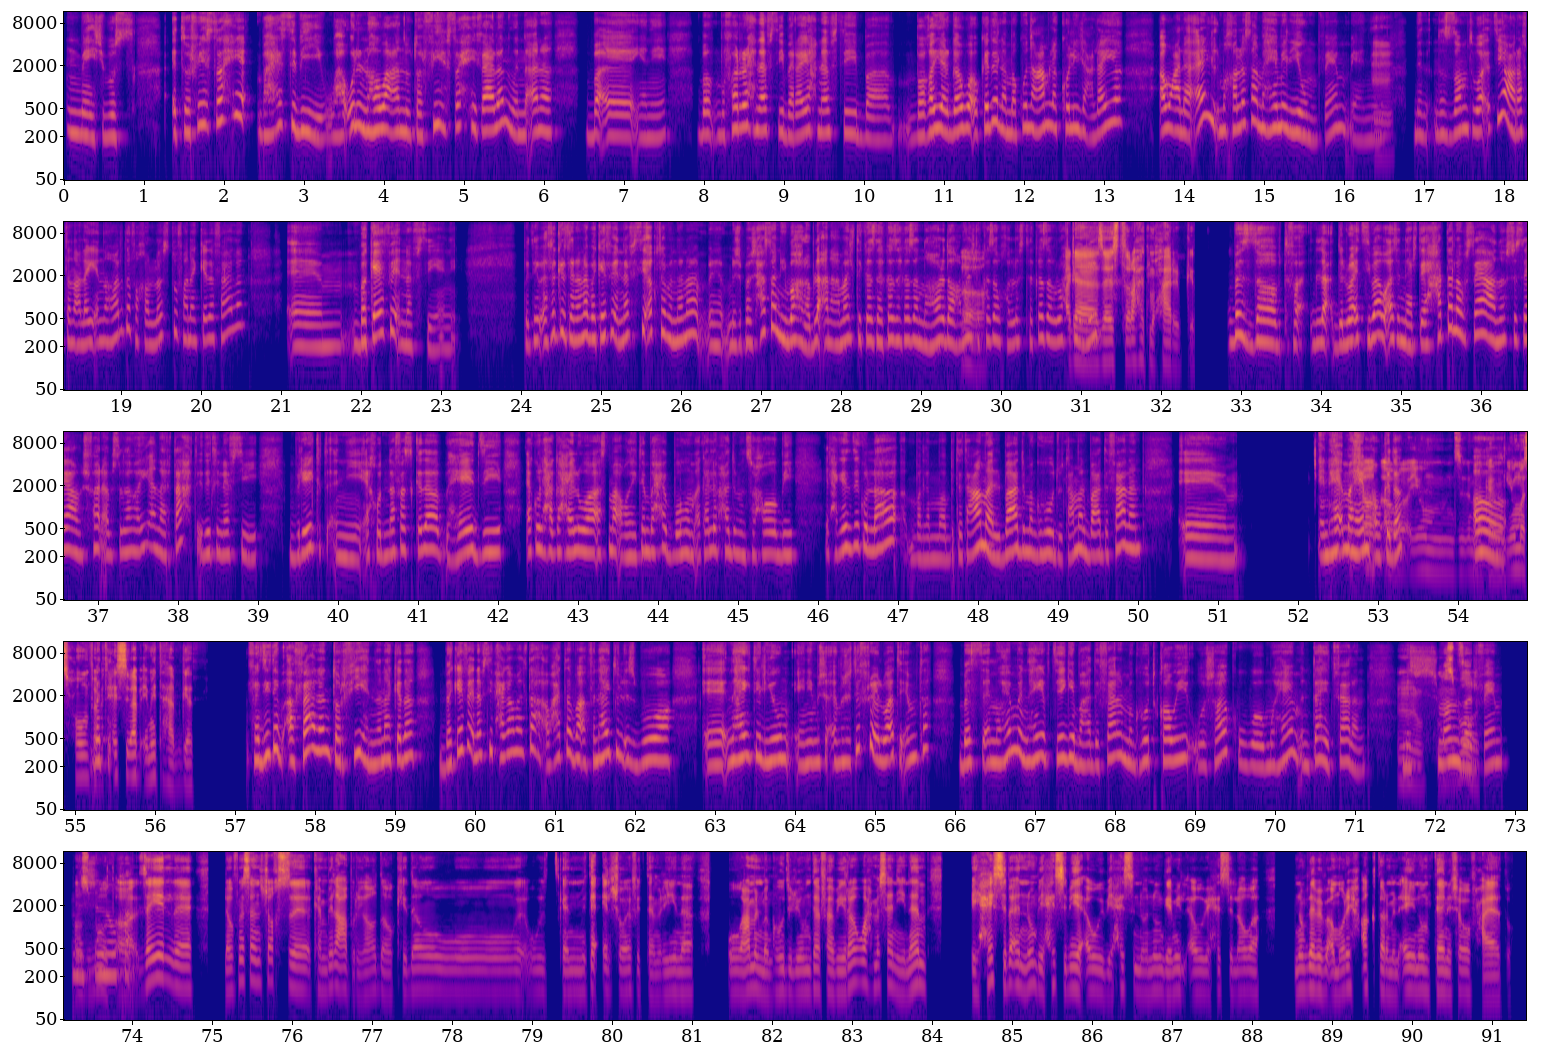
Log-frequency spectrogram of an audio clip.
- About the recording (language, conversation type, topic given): Arabic, podcast, هل شايف إن فيه فرق بين الهروب والترفيه الصحي، وإزاي؟
- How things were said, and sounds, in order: in English: "break"; unintelligible speech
